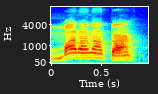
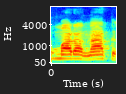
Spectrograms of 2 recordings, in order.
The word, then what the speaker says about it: Maranata: E agora eu clamo Maranatá, como dizemos nós católicos. Ou Maranata, como dizem nossos irmãos separados, os evangélicos ou protestantes. Não importa a pronúncia, o significado é o mesmo.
